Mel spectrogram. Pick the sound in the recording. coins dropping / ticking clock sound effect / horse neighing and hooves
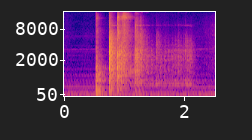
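coins dropping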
